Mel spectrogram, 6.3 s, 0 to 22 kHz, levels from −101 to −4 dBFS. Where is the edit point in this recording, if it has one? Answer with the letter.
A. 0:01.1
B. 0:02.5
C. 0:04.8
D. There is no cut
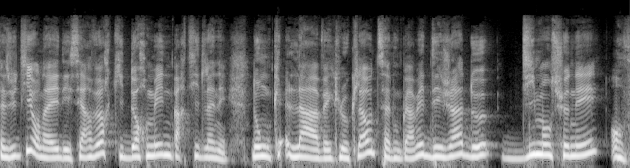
D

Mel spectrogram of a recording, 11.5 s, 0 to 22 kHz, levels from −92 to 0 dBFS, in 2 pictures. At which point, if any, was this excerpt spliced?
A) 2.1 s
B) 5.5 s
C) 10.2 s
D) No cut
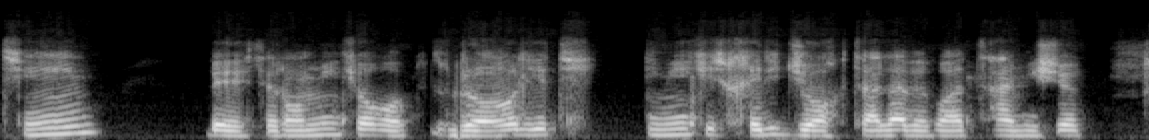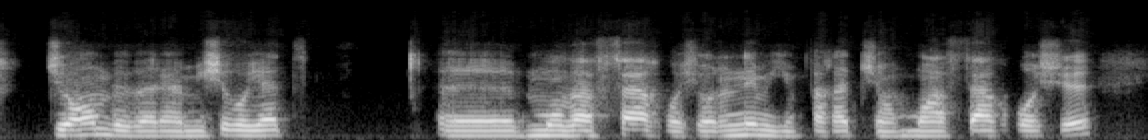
A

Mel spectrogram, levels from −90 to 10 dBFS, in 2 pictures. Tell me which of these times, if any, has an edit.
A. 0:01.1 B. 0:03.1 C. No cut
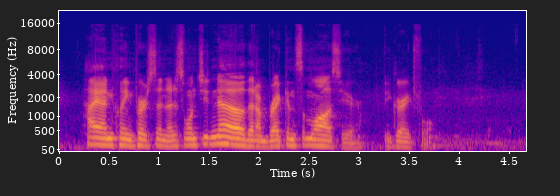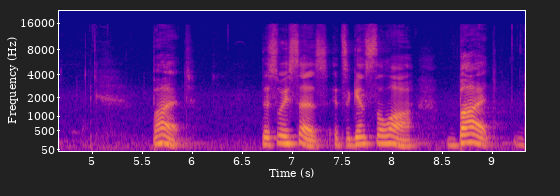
B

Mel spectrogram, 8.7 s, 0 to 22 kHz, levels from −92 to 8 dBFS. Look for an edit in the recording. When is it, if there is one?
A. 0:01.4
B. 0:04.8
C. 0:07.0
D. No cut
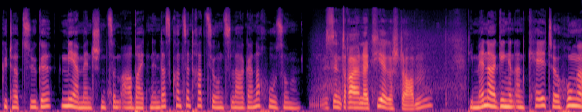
C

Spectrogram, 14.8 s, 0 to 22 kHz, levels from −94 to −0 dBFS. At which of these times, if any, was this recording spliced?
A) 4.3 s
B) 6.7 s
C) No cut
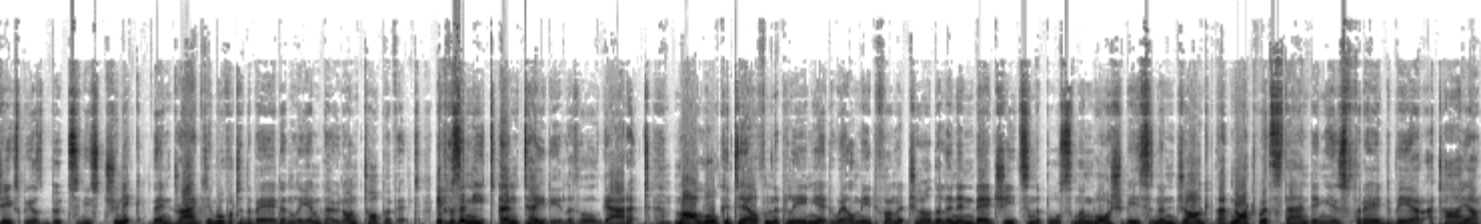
A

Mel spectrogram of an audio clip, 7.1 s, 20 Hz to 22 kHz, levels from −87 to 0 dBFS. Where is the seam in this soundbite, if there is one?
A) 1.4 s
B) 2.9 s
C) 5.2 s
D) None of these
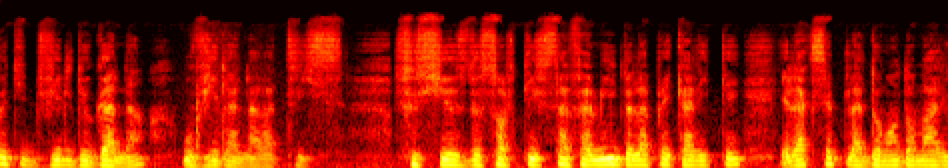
B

